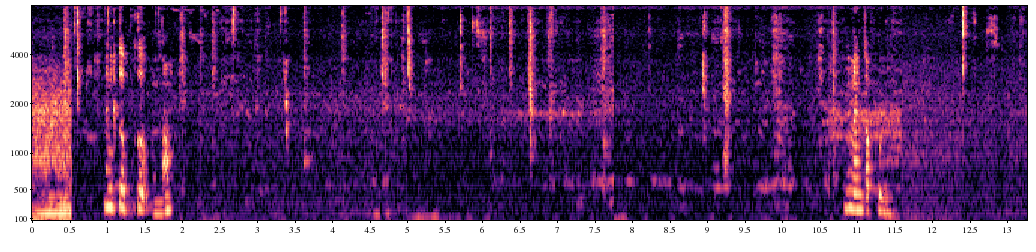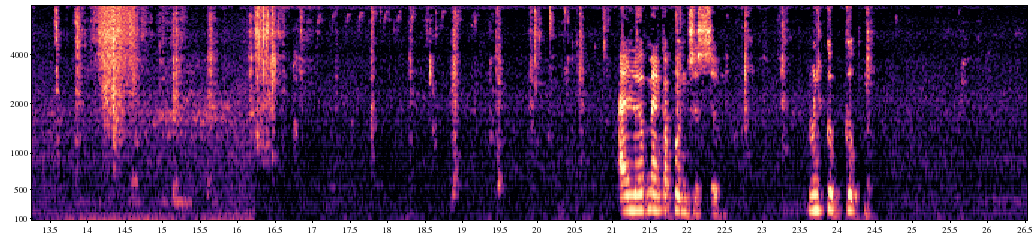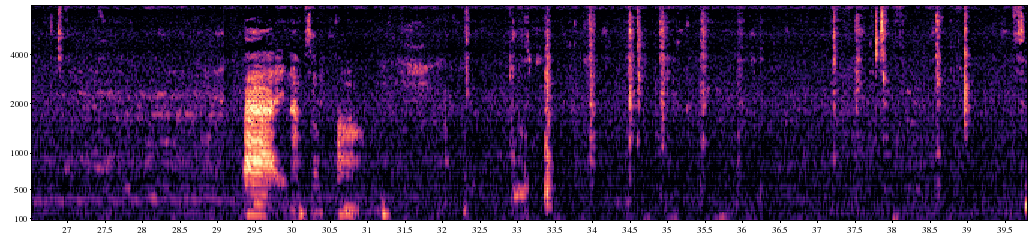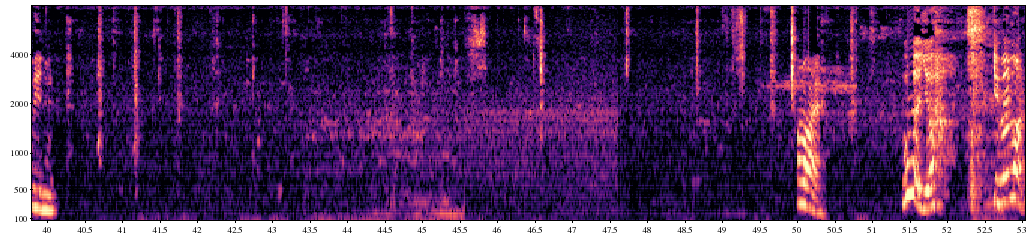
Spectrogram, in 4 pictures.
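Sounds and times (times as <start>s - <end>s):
low hum: 0.0s - 8.3s
wet chewing and squishing: 1.8s - 7.9s, 12.3s - 21.1s, 32.3s - 36.4s, 37.1s - 39.6s, 40.2s - 47.9s, 48.5s - 51.4s.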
